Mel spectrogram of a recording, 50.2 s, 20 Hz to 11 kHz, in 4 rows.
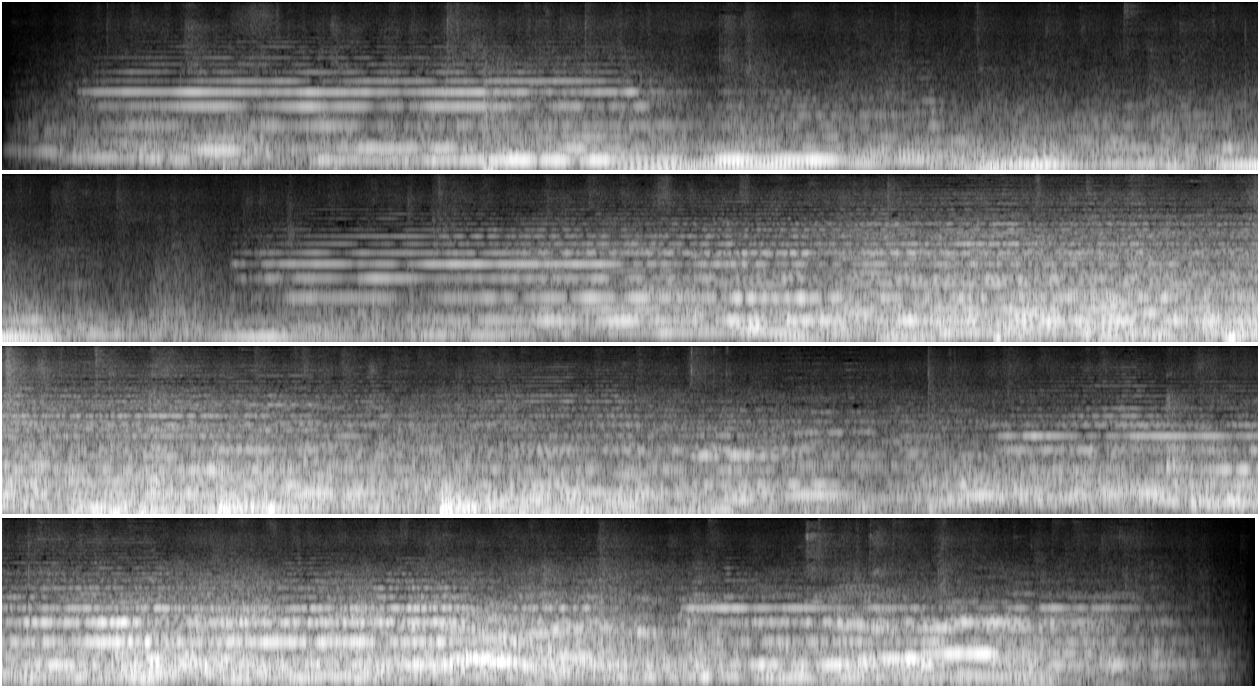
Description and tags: Big orchestra tuning in concert hall - 3 a's from oboe for basses, strings and winds. Olympus LS11
orchestra, oboe, strings, tuning, winds, doublebass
